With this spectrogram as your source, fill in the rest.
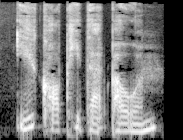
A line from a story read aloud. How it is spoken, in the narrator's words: Jacinta whispered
